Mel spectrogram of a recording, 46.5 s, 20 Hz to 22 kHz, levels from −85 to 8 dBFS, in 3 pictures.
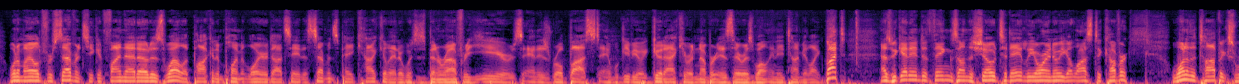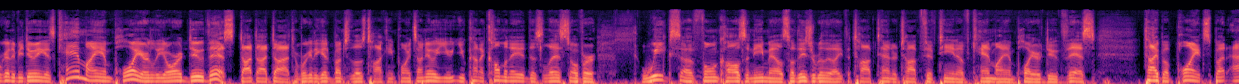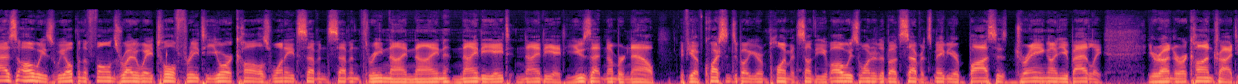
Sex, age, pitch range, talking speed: male, 30-49, 100-125 Hz, 220 wpm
